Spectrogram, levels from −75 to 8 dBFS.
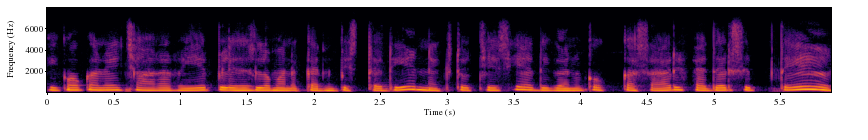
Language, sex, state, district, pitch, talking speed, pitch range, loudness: Telugu, female, Andhra Pradesh, Chittoor, 210 Hz, 155 wpm, 200-225 Hz, -15 LUFS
